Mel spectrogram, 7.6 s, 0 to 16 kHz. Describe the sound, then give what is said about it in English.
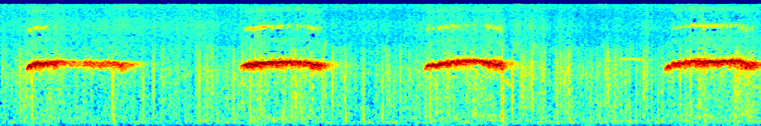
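Shrill whistle blasts sound as a search party's signal: four sustained, steady high blasts, evenly spaced and loud, with gaps of quiet between them. “That's the boys signaling. All right, Dick. Keep moving ahead. How'll we know if anybody finds something? Well, he'll blow the usual signal. 3 short, quick blasts on the whistle.”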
